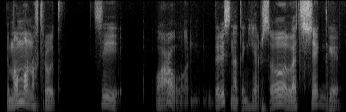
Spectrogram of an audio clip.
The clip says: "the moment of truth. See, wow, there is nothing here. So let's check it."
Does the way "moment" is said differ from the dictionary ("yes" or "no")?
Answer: yes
